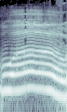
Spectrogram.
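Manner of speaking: put-on whoa, very high and drawn-out. Voicing a character who pretends to trip: fake startled whoa while tripping. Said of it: "And then he goes".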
